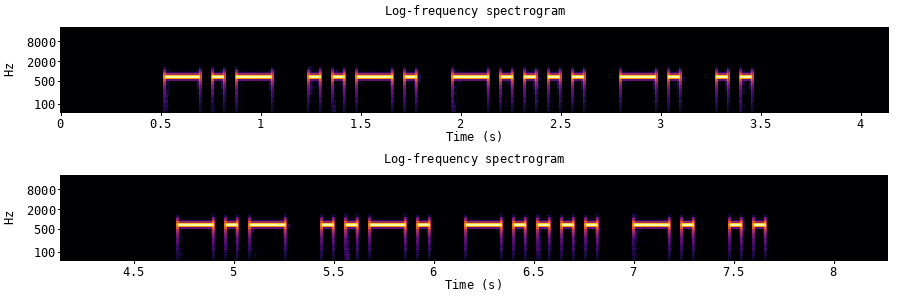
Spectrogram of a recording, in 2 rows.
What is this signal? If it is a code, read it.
Morse code, heard as a keyed tone, about 20 wpm, 700 Hz. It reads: KF6NI KF6NI
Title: USA Call Signs - 5 Characters - Repeated 3x - 20wpm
